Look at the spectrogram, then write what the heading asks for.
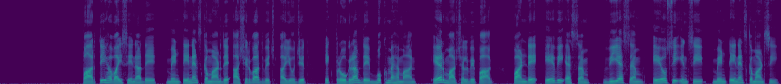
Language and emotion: Punjabi, neutral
